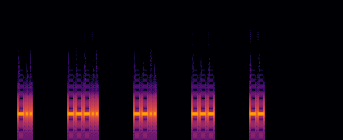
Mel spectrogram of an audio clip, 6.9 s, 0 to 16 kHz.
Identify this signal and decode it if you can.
Morse code, heard as a keyed tone, about 30 wpm, spaced as for 10 wpm, 700 Hz. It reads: D8ZOM
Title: USA Call Signs - 6 Characters - 6x Character Spacing - 30wpm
